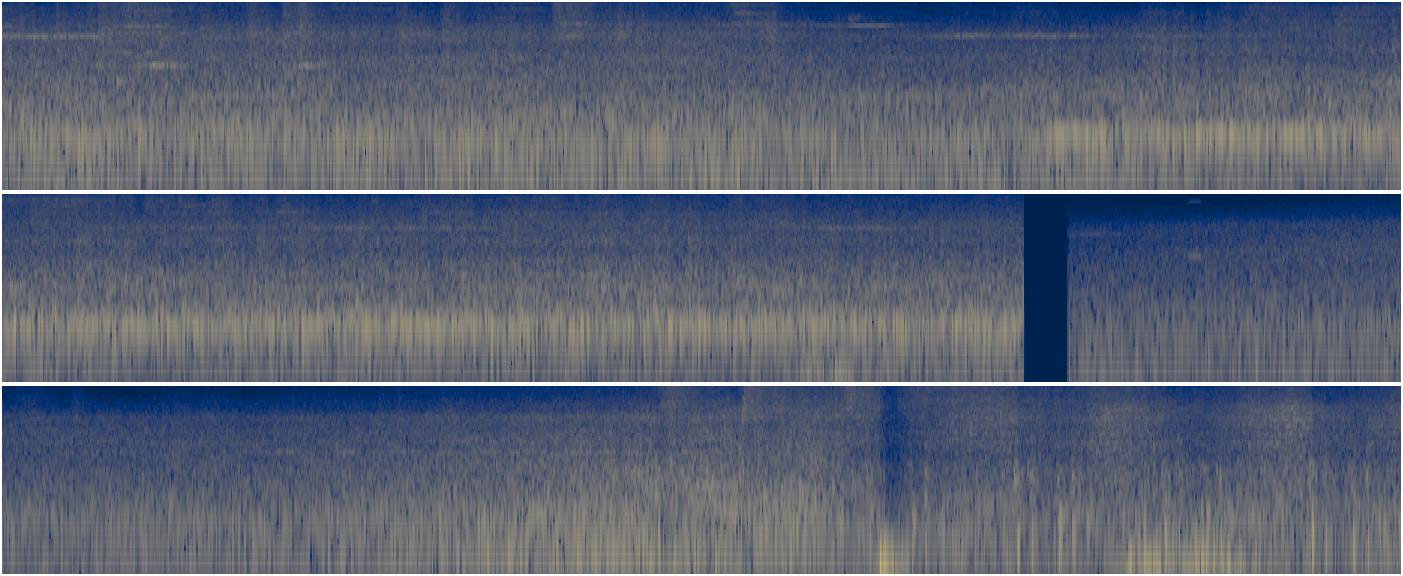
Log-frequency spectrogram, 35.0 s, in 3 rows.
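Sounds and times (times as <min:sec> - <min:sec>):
high wheel squeals: 0:00.0 - 0:01.7, 0:06.0 - 0:09.5
train rolling noise: 0:00.0 - 0:34.9.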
